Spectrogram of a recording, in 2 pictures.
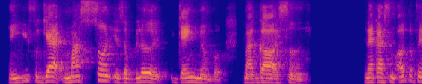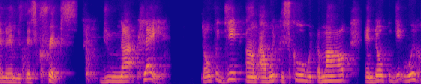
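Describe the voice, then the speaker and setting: A woman in her forties who hosts a church livestream rants confrontationally straight to camera, taunting, boasting, and repeating herself. Her voice is on the low side and the audio sounds dull.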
